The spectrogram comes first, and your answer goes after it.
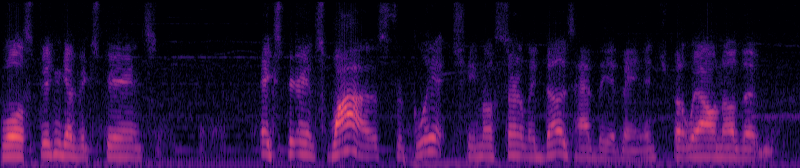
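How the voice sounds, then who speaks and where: A man's medium-pitched voice with ordinary pitch variation over noticeable background noise. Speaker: esports commentator. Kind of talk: live commentary. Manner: halting.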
